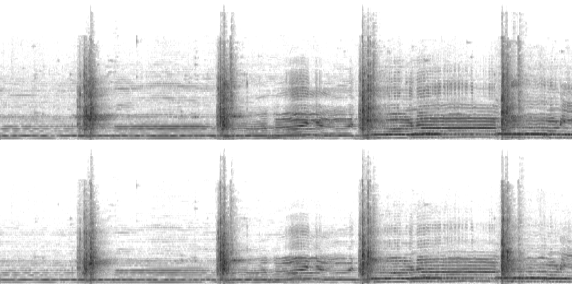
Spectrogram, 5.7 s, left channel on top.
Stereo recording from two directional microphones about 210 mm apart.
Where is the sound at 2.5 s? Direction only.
35° left (ahead or behind).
